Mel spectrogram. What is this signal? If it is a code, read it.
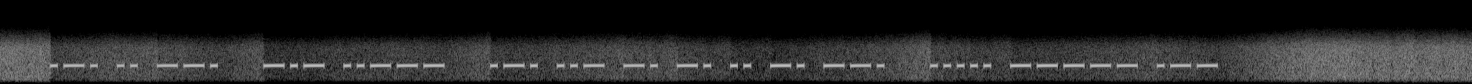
Morse code, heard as a keyed tone, machine-sent, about 18 wpm, 890 Hz, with radio static. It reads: RIG K2 RUNNING 50W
